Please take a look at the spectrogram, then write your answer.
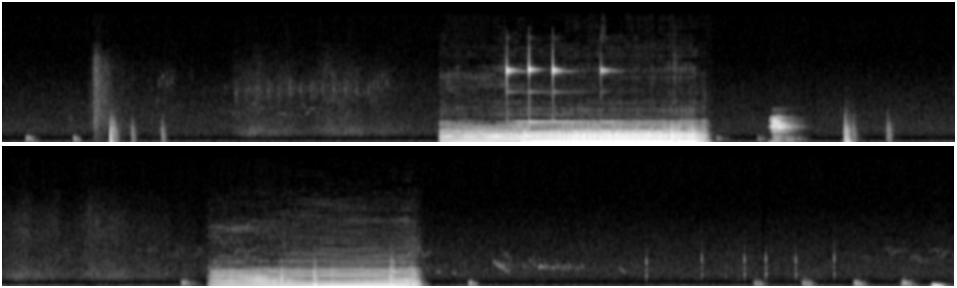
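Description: Cows in the farming game Coral Island give two long, loud moos a few seconds apart, with soft clucks and small game clicks scattered around them.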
